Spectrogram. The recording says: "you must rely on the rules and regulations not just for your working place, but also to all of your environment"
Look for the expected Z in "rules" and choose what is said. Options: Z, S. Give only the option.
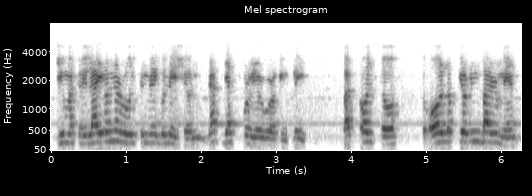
S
